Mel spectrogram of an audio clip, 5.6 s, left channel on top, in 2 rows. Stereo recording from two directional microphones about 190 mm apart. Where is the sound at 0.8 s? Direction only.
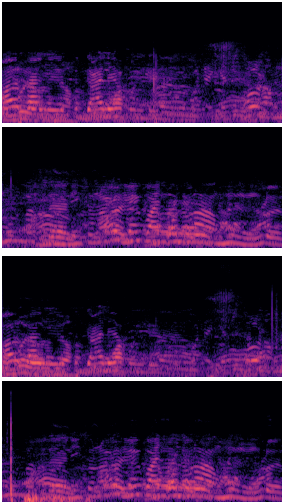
15° left (ahead or behind).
